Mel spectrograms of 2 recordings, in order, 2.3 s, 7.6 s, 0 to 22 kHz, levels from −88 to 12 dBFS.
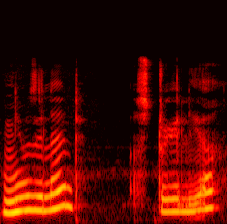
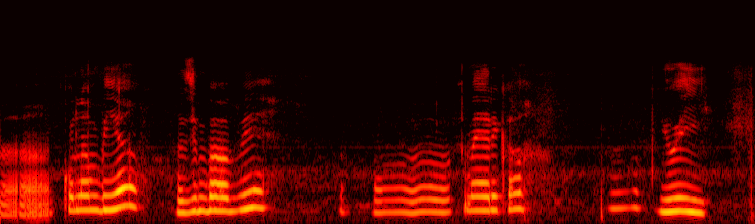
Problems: none marked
